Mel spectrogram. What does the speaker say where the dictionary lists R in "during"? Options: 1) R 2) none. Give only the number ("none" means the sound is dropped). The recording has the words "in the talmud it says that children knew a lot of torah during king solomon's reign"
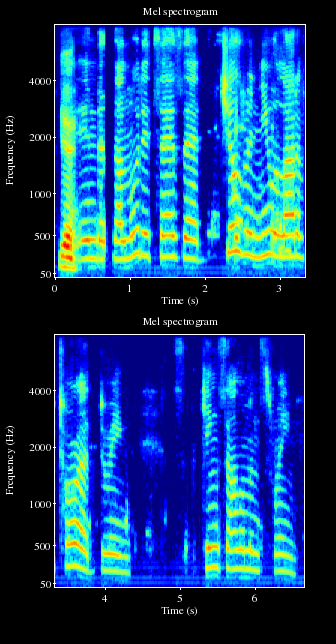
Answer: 1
